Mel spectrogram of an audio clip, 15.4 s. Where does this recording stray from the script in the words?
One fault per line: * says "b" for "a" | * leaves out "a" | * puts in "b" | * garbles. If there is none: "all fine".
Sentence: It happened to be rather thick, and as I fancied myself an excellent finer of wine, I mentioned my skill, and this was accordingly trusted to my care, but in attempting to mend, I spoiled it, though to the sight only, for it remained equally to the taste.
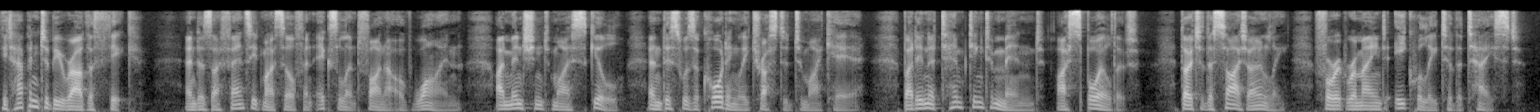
all fine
